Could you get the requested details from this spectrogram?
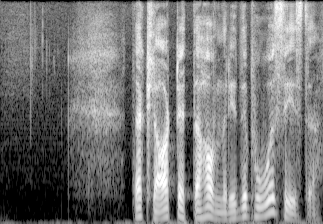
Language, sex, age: Norwegian, male, 37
